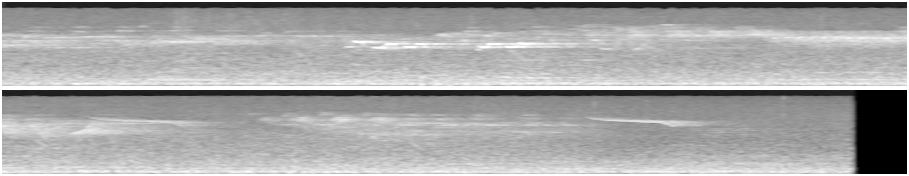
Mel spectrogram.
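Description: Birds calling over a steady outdoor background hiss, with several short whistled calls that slide down in pitch and a brief burst of chirps about two seconds in. The sound cuts off abruptly near the end.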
